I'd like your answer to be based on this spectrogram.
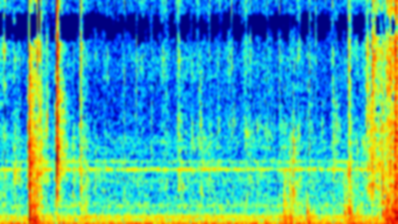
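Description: A utility-knife blade cuts and scrapes pre-scored grid flakes off the surface of a solid purple lavender bar soap held in the palm of a hand with long nails. Sharp, bright crunching snaps stand out against a quiet hiss, with a burst of scraping toward the end.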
